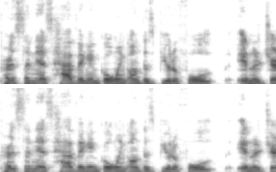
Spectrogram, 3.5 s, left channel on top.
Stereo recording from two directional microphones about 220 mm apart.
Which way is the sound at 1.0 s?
30° left (ahead or behind).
